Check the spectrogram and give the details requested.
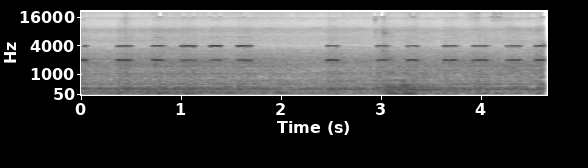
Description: What could be the problem? The UPS is making a continuous tone alarm sound.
